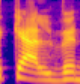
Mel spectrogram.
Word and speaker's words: Calvin: Next question is algae used by, ये कैल्विन है, कैल्विन, CALVIN, कैल्विन, spelling mistake है, कैल्विन है, ये कैलिन नहीं है, कैल्विन।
